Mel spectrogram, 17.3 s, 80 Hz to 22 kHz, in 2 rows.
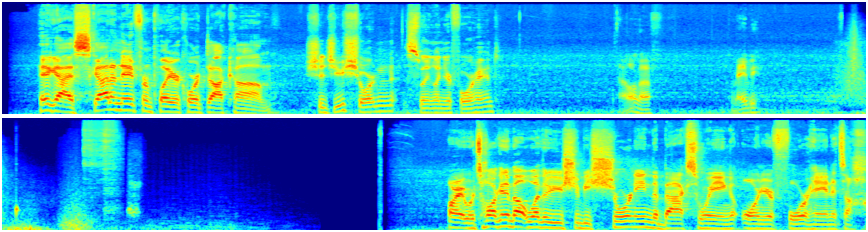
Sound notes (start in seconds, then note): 9.0 pop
